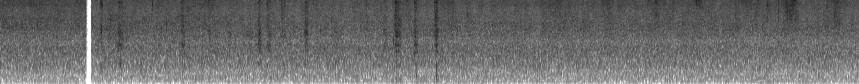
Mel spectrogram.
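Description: Steady hiss of heavy rain, with a few light clicks and taps in the first half.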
